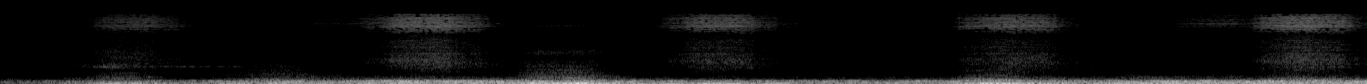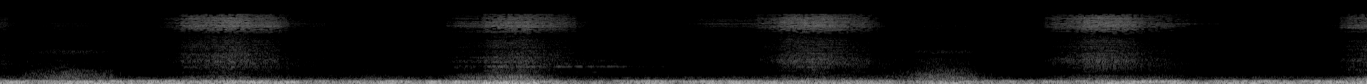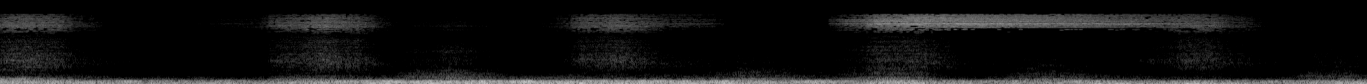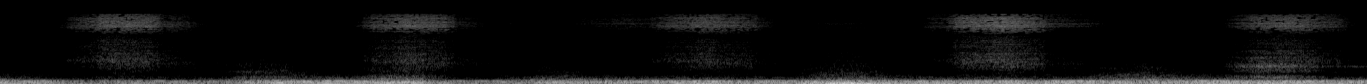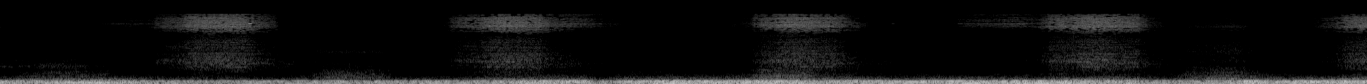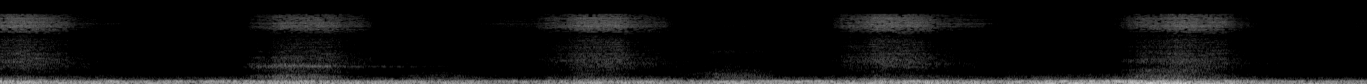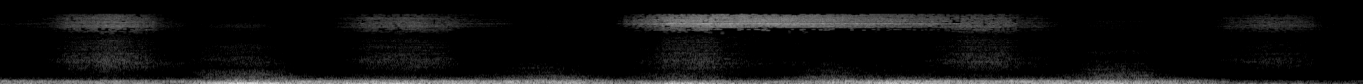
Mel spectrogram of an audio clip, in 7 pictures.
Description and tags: Ambient horror with a feeling of being underwater with breathing effects
underwater, horror, breathing, ambient, submerged, creepy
